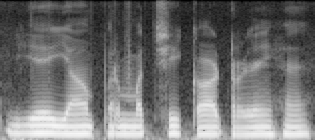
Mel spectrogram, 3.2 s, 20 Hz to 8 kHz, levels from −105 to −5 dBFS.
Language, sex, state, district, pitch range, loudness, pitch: Hindi, male, Punjab, Fazilka, 105-115 Hz, -14 LUFS, 110 Hz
